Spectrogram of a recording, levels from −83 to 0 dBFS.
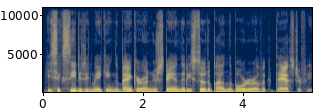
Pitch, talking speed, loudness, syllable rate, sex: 100 Hz, 180 wpm, -17 LUFS, 5.1 syllables/s, male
